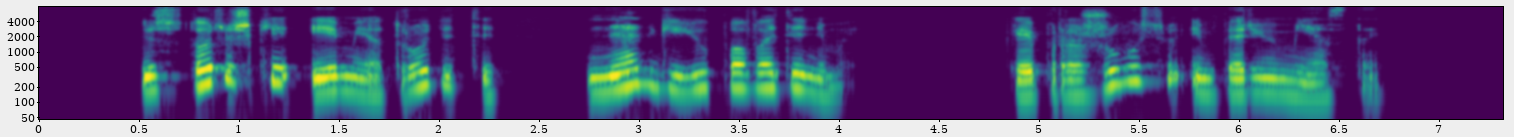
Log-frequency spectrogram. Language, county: Lithuanian, Marijampolė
